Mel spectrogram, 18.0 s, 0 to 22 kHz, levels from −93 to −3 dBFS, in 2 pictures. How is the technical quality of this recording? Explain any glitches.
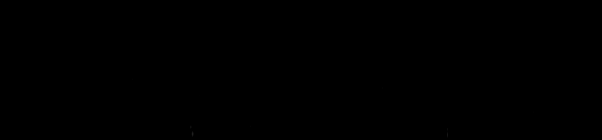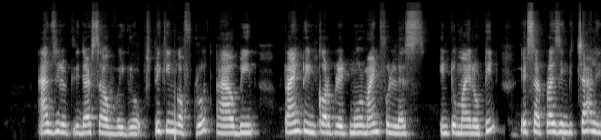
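Two brief stutters mark the speech, at 0.97 s and from 11.64 to 11.66 s. Each is a repeated buffer: new audio arrived late, so the device replayed its last 10.7 ms chunk, which fits a 512-sample buffer. That chunk plays twice at the first glitch and three times at the second, with a hard join at each repeat. Light Opus voice compression is present throughout.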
